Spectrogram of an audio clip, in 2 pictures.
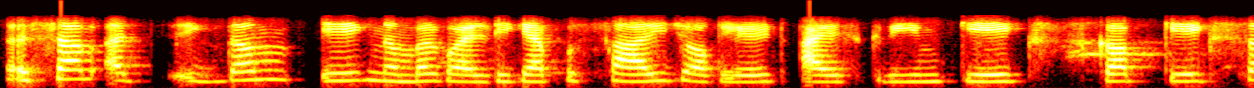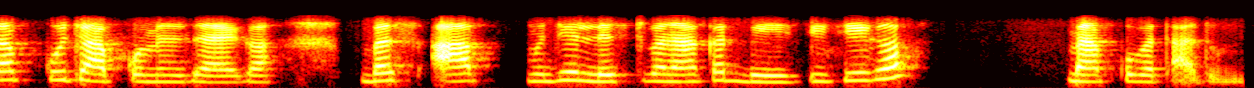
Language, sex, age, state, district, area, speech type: Urdu, female, 30-45, Uttar Pradesh, Lucknow, urban, conversation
